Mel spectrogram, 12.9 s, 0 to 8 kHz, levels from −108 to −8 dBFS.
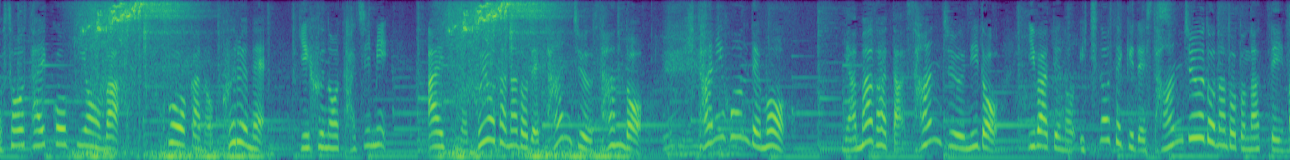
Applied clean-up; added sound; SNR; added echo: none; Squeak; 0 dB; none.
